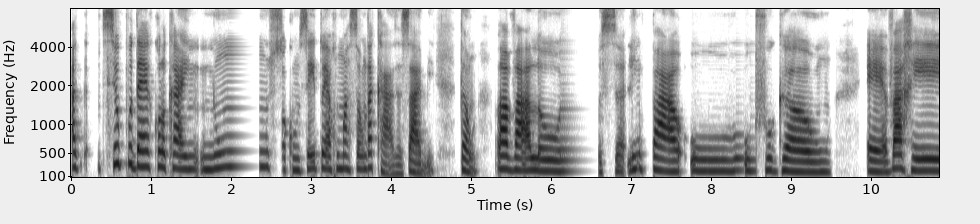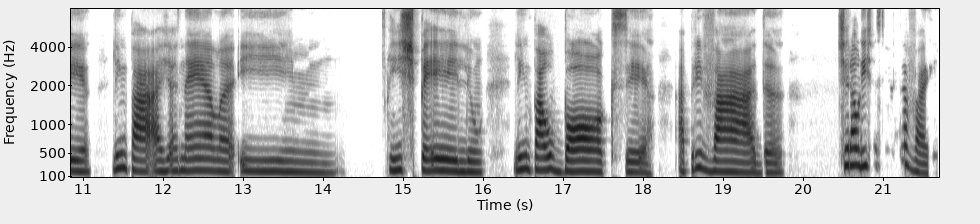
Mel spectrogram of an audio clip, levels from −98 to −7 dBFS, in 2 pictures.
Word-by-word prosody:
ac - - 0 0.3
se 310 - -2
eu 320 - +2
puder 280 -4 +3
colocar 250 -3 +1
em 225 0 -3
em 220 +1 -2
um 270 +1 -6
só 225 -4 -8
conceito 230 +4 -4
é - - +1
arrumação 230 -1 -3
da 255 +1 +1
casa, 150 -11 -4
sabe. 145 - -1 0.3
Então - - -2 0.2
lavar 225 -2 +6
a - - +5
louça, 190 -2 -3
limpar 215 -4 +3
o 195 0 -3
o - - -9
fogão, 180 -3 +1 0.4
eh, 185 -2 +2
varrer, 195 +5 +2 0.3
limpar 220 -5 +2
a 190 - -1
janela 200 -1 -1
e 190 -1 -4 1.2
e 200 0 0
espelho, 195 -3 +2 0.3
limpar 215 -1 +2
o 225 - +1
boxe, 185 -3 +2 0.3
a 180 - -4
privada. 180 - +2 0.6
Tirar 290 0 +3
o - - +3
lixo, 280 +1 0
assim, 280 0 -17 0.2
até 315 - -2
vai. 175 - -2
200 Hz, 115 wpm, -23 LUFS, 185-230 Hz, 1.2 s, lavar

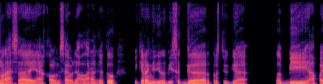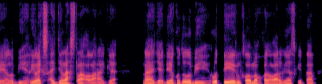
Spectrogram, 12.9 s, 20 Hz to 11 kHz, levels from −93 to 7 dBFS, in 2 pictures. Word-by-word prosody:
ngerasa 110 +2 +1
ya 85 0 -2
kalau 90 -1 -3
misalnya 90 0 -3
udah 90 - -3
olahraga 90 0 -4
tuh 135 +2 +2 0.4
pikiran 105 +3 +1
jadi 95 -3 0
lebih 90 0 -5
segar, 95 -8 +1
terus 105 +2 -8
juga 90 -1 -5 0.6
lebih 100 0 0
apa 120 +4 -4
ya, 90 0 -4
lebih 95 +1 -5
rileks 105 -1 +2
ajalah 115 +4 +3
setelah 95 -3 +1
olahraga. 90 +1 -3 0.6
Nah, 100 -1 +4
jadi 95 +6 0
aku 125 -1 -3
tuh 140 -2 +6
lebih 100 -3 -2
rutin 120 -5 +5
kalau 110 -2 +5
melakukan 105 0 +1
olahraga 105 +1 +1
sekitar 95 -2 -5
100 Hz, 145 wpm, -25 LUFS, 90-110 Hz, 0.6 s, tuh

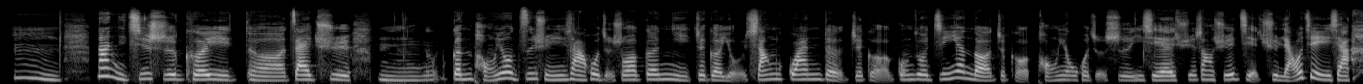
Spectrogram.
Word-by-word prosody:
嗯， 280 -9 -6 0.4
那 385 0 +9
你 280 -9 -3
其 245 +5 +6
实 230 -2 +5
可 225 0 +2
以， 215 -3 +1
呃， 185 -3 -1
再 220 +3 +5
去， 215 -1 +1 0.3
嗯， 195 0 -9
跟 240 0 +2
朋 205 -1 -4
友 285 +1 +4
咨 255 +2 0
询 235 -4 -1
一 215 0 -4
下， 220 -4 +3
或 240 -2 +1
者 205 - -8
说 215 +2 0
跟 230 +2 -3
你 200 -4 -6
这 220 - -2
个 200 -2 -1
有 185 - -9
相 230 +3 +3
关 235 0 +1
的 205 -5 -2
这 200 -3 -6
个 - - -8
工 225 0 -7
作 230 -1 0
经 240 +4 -1
验 295 -5 -1
的 190 -3 +3
这 205 +1 -7
个 - - -8
朋 190 +3 -8
友， 205 -1 -7
或 205 +1 -7
者 - - -9
是 195 -2 -2
一 205 - -10
些 195 -1 +2
学 215 +2 -6
长 220 -1 -2
学 220 +2 -1
姐 455 - -1
去 220 - -2
了 210 +7 +1
解 290 -5 +2
一 210 - -2
下， 200 -1 +4
220 Hz, 240 characters per minute, -24 LUFS, 200-235 Hz, 0.4 s, 那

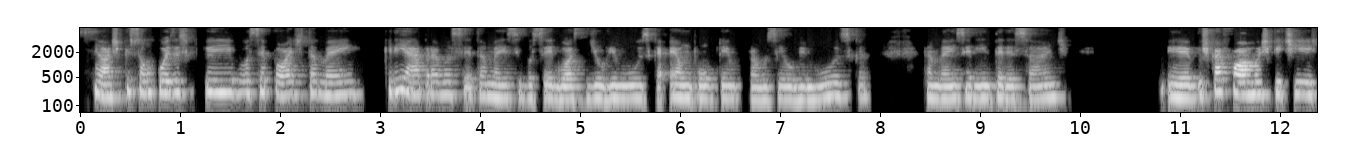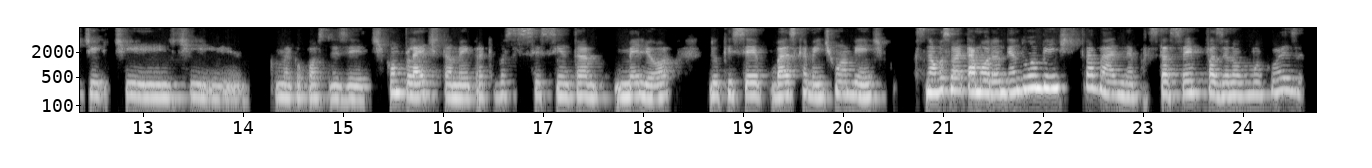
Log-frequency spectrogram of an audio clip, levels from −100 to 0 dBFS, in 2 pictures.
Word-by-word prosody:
eu 190 - +3
acho 170 +1 +1
que 225 - -2
são 210 -1 -2
coisas 205 0 0
que 210 -1 0
você 205 +1 -4
pode 185 -1 -2
também 190 0 -3 0.2
criar 220 -4 +1
pra 190 +1 -4
você 190 0 -4
também, 170 -2 -1
se 155 0 -9
você 155 +1 -3
gosta 150 0 0
de 155 - -1
ouvir 155 0 +2
música, 155 0 -1
é 165 0 +1
um 160 -1 +3
bom 155 0 -2
tempo 155 0 -3
pra 140 - -3
você 140 +1 -3
ouvir 145 0 0
música, 170 +3 -2 0.5
também 150 -1 +2
seria 155 0 -1
interessante. 155 +1 -2 1.0
Eh, 160 -1 +5
buscar 185 +7 +2
formas 190 -2 +6
que 195 +1 -2
te 190 0 -2
te 185 -1 -5
te 165 -2 -1
te 165 -1 -5 0.3
como 165 +1 -2
é - - -1
que 160 - -5
eu - - -6
posso 165 0 -5
dizer, 150 -1 -2
te - - -12
complete 185 -3 +2
também 160 -2 +1
pra 175 +2 -5
que 170 0 -19
você 185 +1 -8
se 185 0 -7
sinta 175 -2 -2
melhor 170 0 +1 0.4
do 180 - -1
que 185 +1 -4
ser 180 -1 0
basicamente 175 0 0
um - - -1
ambiente 170 -2 0 0.3
senão 210 -1 +5
você 240 +2 +3
vai 235 0 -1
tá 215 - +7
morando 210 -1 +5
dentro 210 +2 +3
do - - +8
ambiente 270 0 +8
de - - -26
trabalho, 225 -10 0
né, 170 -1 -1
porque 170 - -13
você - - -13
tá 195 - +3
sempre 200 +1 -1
fazendo 185 -2 +1
alguma 185 +1 -3
coisa. 220 +1 -3
180 Hz, 185 wpm, -23 LUFS, 160-195 Hz, 1.0 s, do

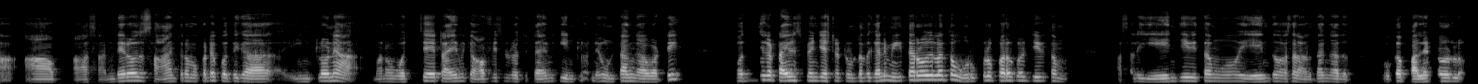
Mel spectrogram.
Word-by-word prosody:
ఆహ్, - - -8 0.3
ఆహ్, 120 -1 +1 0.2
ఆ - - -10
సండే 125 +7 -2
రోజు 175 0 +5
సాయంత్రం 145 +4 -4
ఒకటే 180 - -1
కొద్దిగా 150 -3 +1 0.5
ఇంట్లోనే. 165 +5 +3
ఆ - - +2 0.3
మనం 135 +2 -8
వచ్చే 130 +5 -1
టైమ్‌కి 150 +3 0
ఆఫీస్ 155 +4 -6
నుండి 145 -1 -8
వచ్చే 140 - -24
టైంకి 140 +3 -4
ఇంట్లోనే 145 +2 -12
ఉంటాం 155 +3 0
గాబట్టి. 130 - +1 0.6
కొద్దిగా 180 +6 0
టైమ్ 175 +1 +7
స్పెండ్ 175 0 -2
చేసినట్టు 165 -1 -1
ఉంటది. 160 +2 -3
కానీ 195 +4 +3
మిగతా 175 +4 +2
రోజులంతా 215 0 +6
ఉరుకులు 155 +5 -2
పరుకుల 180 +1 +3
జీవితం. 170 -3 -3 0.6
అసలు 145 - -13 0.2
ఏం 140 +1 +1
జీవితమో? 160 -2 -1 0.3
ఏందో? 145 +1 -3
అసలర్థం 145 0 -4
కాదు. 125 -2 -2 0.4
ఒక 165 - +4
పల్లెటూరులో 150 +3 +3
155 Hz, 160 wpm, -25 LUFS, 140-170 Hz, 0.6 s, టైమ్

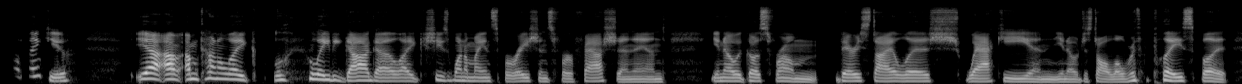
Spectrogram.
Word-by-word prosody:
Oh, 355 - -13
thank 380 +1 -4
you. 165 +2 0 0.7
Yeah, 265 -5 +8
I'm 240 -1 +8
I'm 240 +1 +4
kinda 265 0 +1
like, 235 -5 +2
La 205 +1 0 0.2
Lady 215 -6 +3
Gaga, 175 -3 +3
like, 155 -3 -3
she's 190 -4 -4
one 185 -1 -1
of 170 - -2
my 160 -1 -2
inspirations 150 -1 -4
for 130 -2 -6
fashion 150 -4 -3
and, 120 0 -4 0.4
you 155 - -3
know, 155 -1 +1
it 150 - -2
goes 160 -3 0
from 135 -6 -3 0.2
very 160 -1 0
stylish, 150 -1 -1
wacky, 140 -1 0
and, 120 -2 -3
you 125 - -2
know, 120 -1 -4
just 125 +3 -8
all 120 -3 -1
over 125 +9 0
the 190 +1 -10
place, 170 -4 +2
but 145 -9 0
155 Hz, 180 wpm, -25 LUFS, 135-185 Hz, 0.7 s, Yeah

